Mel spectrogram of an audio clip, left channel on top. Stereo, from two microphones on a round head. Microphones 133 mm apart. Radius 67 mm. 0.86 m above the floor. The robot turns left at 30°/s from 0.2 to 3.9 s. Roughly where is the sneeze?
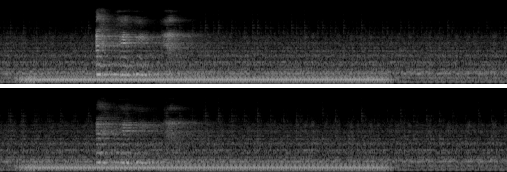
I don't hear a sneeze.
